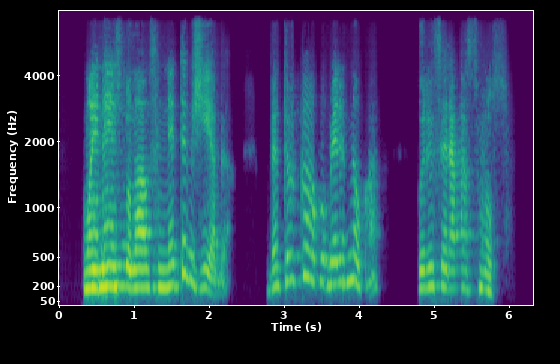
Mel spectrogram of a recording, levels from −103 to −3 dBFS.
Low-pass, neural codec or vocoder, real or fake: 7.2 kHz; codec, 16 kHz, 0.5 kbps, X-Codec, HuBERT features, trained on balanced general audio; fake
